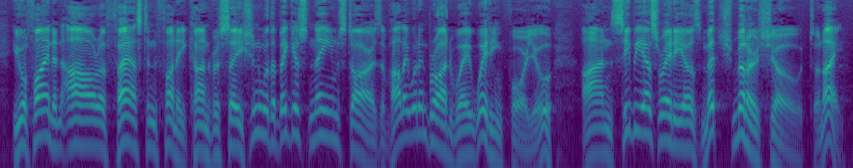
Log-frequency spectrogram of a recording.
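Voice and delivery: ordinary talk

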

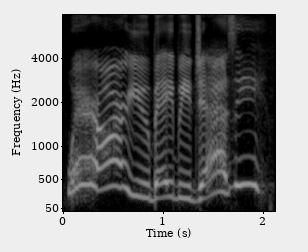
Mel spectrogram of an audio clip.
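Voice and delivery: high, slow drawn-out call; mother calling. Acted. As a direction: call out for the hiding baby, stretched. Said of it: "looks by the Fliff Fluff Flowers and says".

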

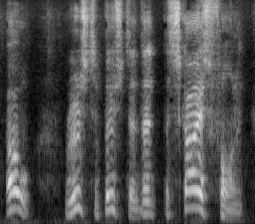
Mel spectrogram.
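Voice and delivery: high and frightened, telling the rooster; anxious cry. Acted. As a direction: fluster the alarm to a friend. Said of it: "she cried".

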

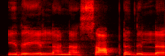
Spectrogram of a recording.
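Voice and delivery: plain reading voice

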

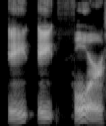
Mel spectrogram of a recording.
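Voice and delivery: uneasy surprise. Acted. Girl startled by address.

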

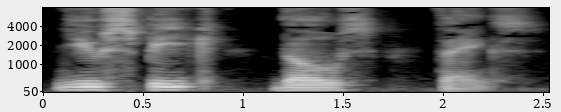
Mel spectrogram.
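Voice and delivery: word by word, at half pace; deliberate, weighty teaching delivery; slow emphatic repeat. Real, not acted. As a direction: spell it out slowly with pauses.

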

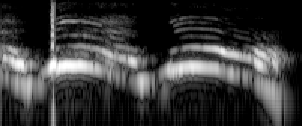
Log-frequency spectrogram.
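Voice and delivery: very high, loud, hammed-up wah; kooky magician wail. Kooky magician snapping fingers, wailing a high silly wah. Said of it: "be in a kooky wooky Maduki magician".

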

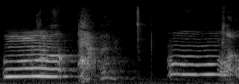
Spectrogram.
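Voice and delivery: long, high-pitched "mmm" of a big kiss; hammed-up smooching hum; exaggerated kissing noise. Showing how she kissed her date, exaggerated kissing noise. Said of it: "really kiss him. Like".

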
